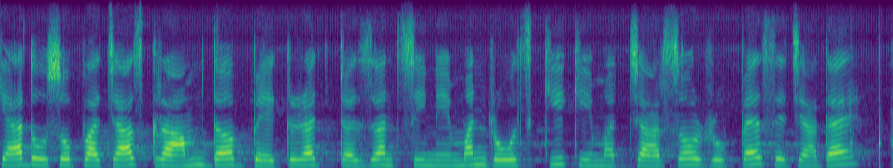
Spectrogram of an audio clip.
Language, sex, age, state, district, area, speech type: Hindi, female, 18-30, Madhya Pradesh, Betul, rural, read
